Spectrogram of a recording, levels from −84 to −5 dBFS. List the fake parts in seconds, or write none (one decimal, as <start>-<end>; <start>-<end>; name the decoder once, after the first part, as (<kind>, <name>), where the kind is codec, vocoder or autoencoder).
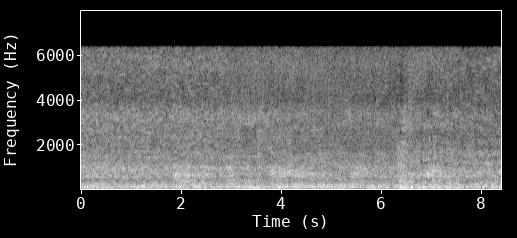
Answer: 2.9-7.2 (codec, SNAC)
